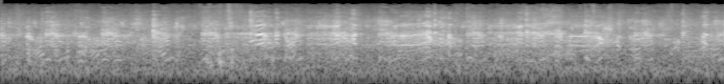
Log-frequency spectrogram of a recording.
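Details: Snowy egrets calling in a colony, giving colony calls and greeting calls: a dense, continuous chorus of harsh, rasping croaks and gargles overlapping from many birds, with no pauses.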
